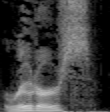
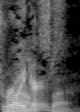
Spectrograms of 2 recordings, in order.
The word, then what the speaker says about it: Reuters: comes to us from rooters am I even saying that right Reuters how do you say that oh I think it's Reuters Reuters that's how that that's how all the news reporters said it when I worked in news Reuters okay yeah this is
